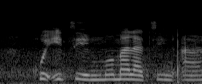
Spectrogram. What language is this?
Tswana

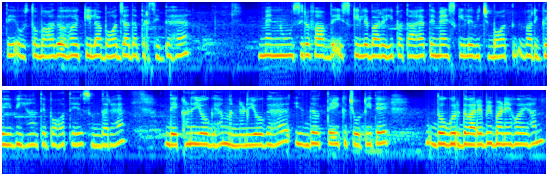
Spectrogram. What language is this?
Punjabi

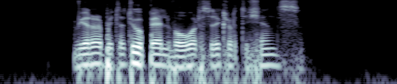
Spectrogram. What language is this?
Swedish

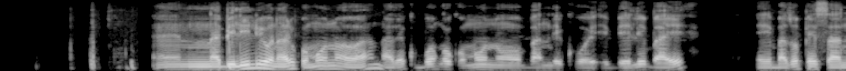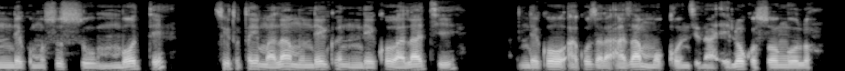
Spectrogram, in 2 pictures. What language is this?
Lingala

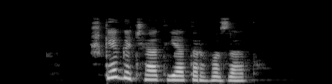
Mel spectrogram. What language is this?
Mari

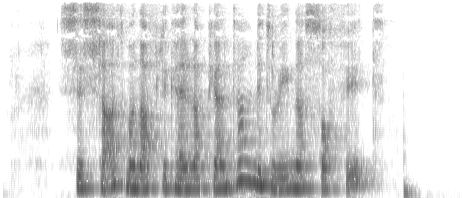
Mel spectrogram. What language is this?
Maltese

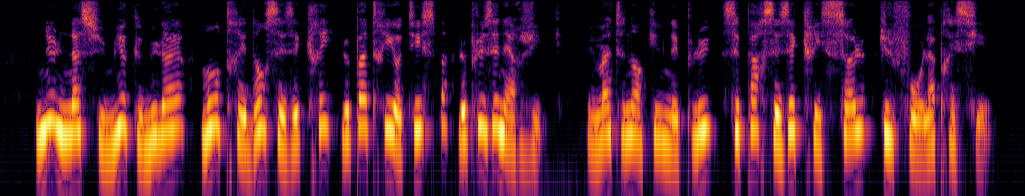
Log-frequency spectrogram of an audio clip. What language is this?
French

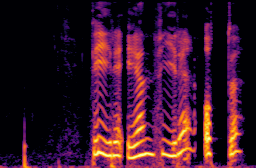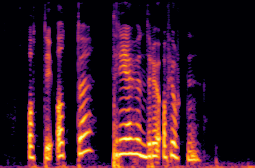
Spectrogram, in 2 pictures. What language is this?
Norwegian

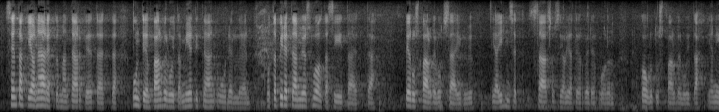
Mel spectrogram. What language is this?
Finnish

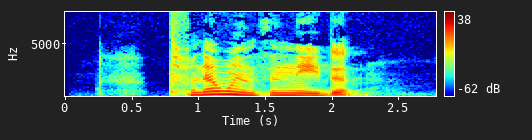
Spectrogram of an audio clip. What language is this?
Kabyle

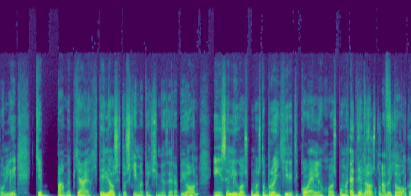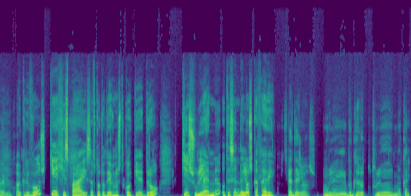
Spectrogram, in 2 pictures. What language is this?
Greek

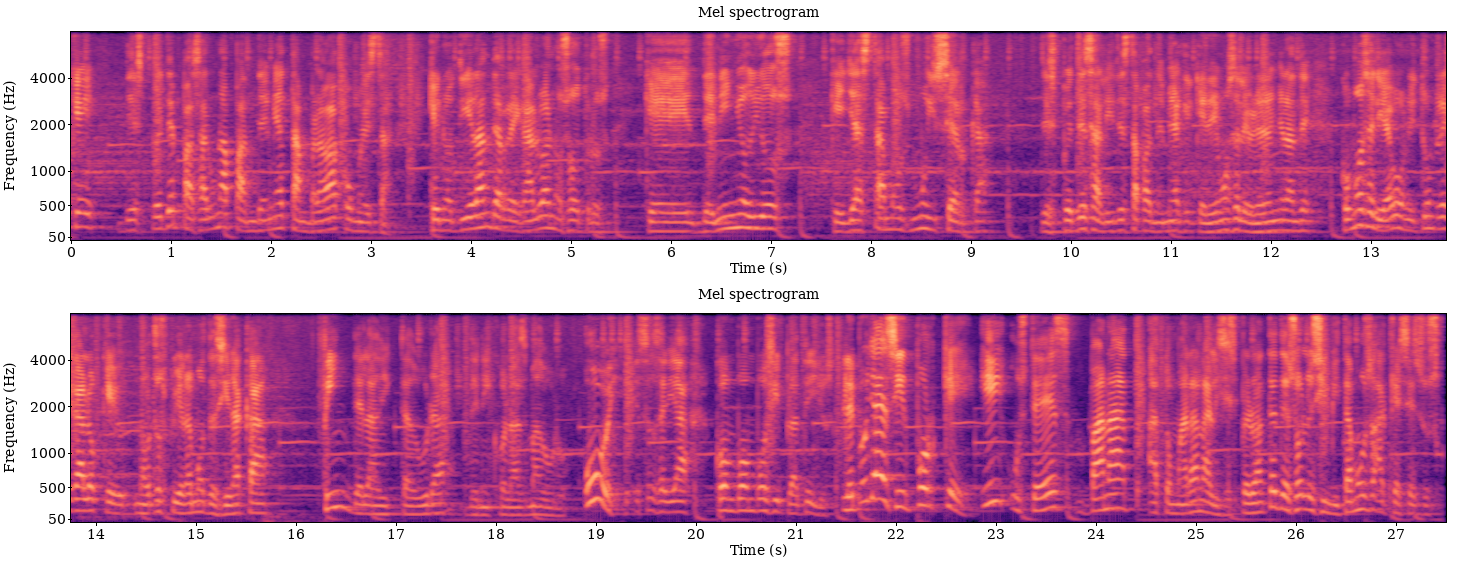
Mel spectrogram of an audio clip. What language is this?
Spanish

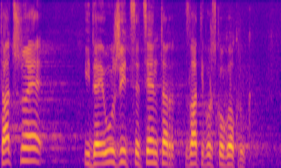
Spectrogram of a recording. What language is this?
Serbian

